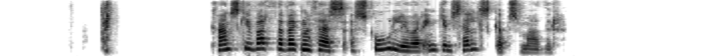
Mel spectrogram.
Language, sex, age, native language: Icelandic, female, 40-49, Icelandic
